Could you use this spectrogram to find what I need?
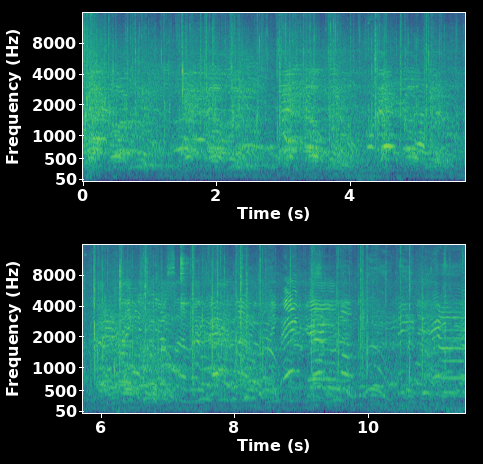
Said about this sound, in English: Yeah, so as you can see, a ton of energy, a ton of excitement. Every time police officers went by, everyone was shouting and cheering for them.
